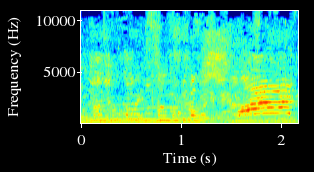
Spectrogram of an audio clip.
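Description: Children's voices chattering and calling out over music with long held notes. A voice rises sharply near the end.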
